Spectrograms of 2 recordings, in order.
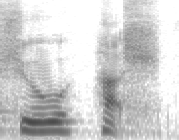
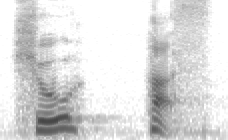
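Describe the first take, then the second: First: The final S sounds like sh. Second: The final S sounds like s.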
